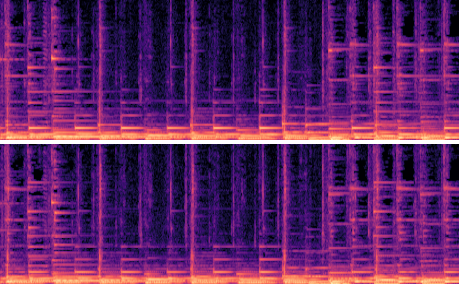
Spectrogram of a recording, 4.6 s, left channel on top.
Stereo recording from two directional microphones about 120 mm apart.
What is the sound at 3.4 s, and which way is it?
Music, 5° right (ahead or behind).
